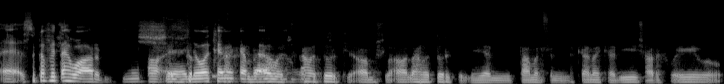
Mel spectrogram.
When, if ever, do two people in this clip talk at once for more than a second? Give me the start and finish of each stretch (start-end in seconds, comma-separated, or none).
1.5-3.2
